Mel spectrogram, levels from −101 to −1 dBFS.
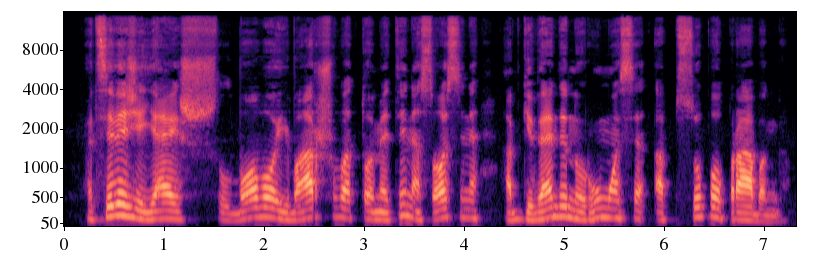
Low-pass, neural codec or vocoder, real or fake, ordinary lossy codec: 14.4 kHz; none; real; MP3, 96 kbps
